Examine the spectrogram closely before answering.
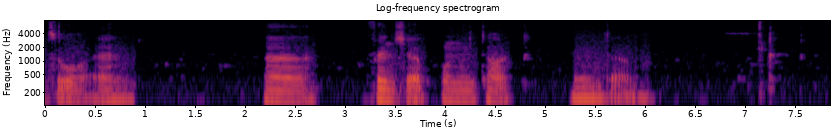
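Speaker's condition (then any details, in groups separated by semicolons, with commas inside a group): Cerebral palsy; wheelchair user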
